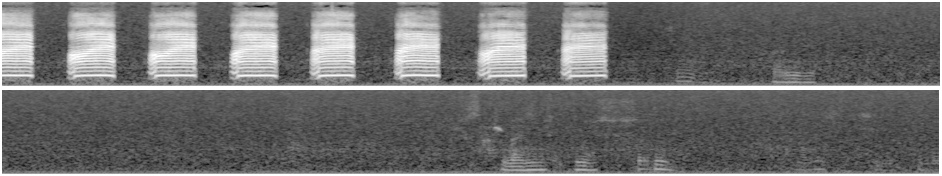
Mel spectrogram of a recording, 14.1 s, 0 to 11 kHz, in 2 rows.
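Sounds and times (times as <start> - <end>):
duck quacking: 0.0 - 4.6.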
